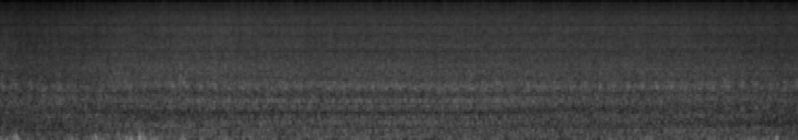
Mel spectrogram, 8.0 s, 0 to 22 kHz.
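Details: Toyota FJ warm idle: busy clatter and uneven light taps over low rumble; tapping faster in park and neutral, slower under load in drive, also on slow acceleration and decelerating below 1800 rpm; cause not pinned down.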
